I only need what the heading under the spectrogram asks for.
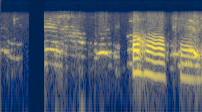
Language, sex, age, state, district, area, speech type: Telugu, female, 60+, Andhra Pradesh, Kakinada, rural, conversation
